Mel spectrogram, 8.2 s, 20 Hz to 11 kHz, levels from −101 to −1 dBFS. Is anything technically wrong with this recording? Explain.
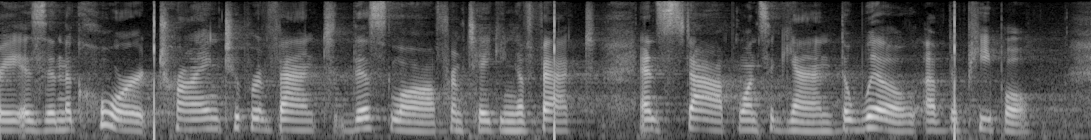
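Yes. A file header is played as audio: sharp snaps at 1.15, 4.15 and 7.15 s, exactly 3 s apart, where joined pieces kept their header bytes, unlike random signal-dependent clicks.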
